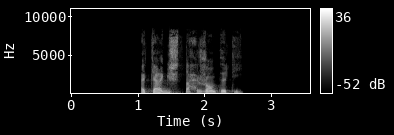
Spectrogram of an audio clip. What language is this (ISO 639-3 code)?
kab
